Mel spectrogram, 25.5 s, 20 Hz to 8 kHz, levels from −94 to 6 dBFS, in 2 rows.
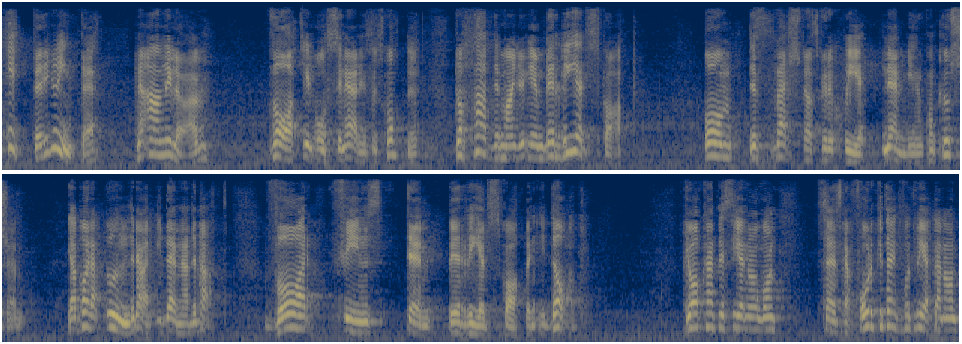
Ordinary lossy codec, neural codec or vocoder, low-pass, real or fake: AAC, 32 kbps; codec, 44.1 kHz, 3.4 kbps, Pupu-Codec; 7.2 kHz; fake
